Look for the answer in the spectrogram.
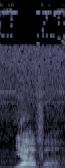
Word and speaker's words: Yahweh: Well, it's actually Yahweh, is how you say it.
